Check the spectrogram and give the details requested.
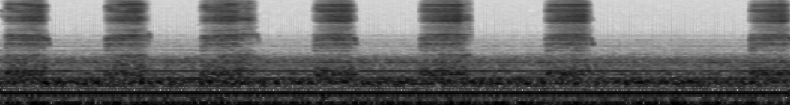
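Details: Wild barn owl nestling tackling a stolen rodent on its own inside a nest box; seven loud, snoring hisses, close to one per second, over a constant low background hum.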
